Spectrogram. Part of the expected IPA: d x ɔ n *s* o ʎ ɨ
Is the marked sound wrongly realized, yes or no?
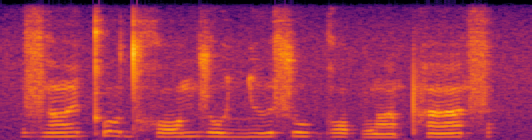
yes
